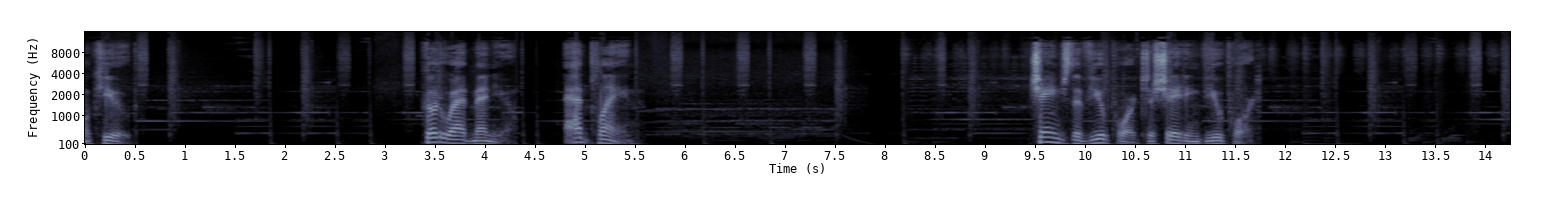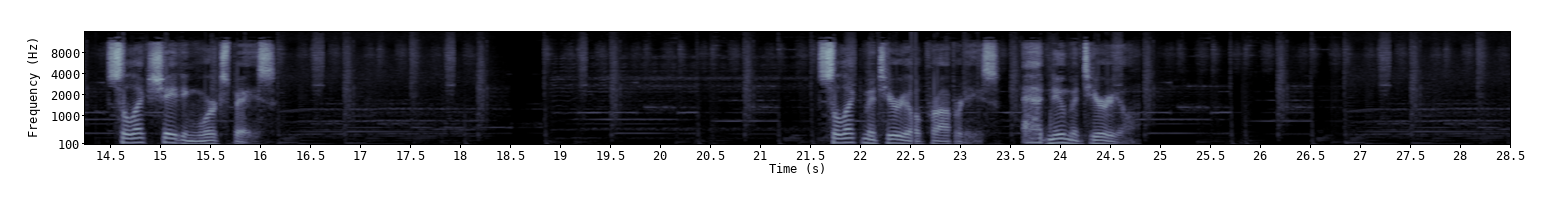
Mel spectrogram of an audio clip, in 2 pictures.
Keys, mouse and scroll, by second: 0.6 Delete, 3.6 click, 4.2 click, 4.8 click, 6.2-7.4 scroll, 9.8 scroll, 10.2 click, 14.4 click, 15.2 click, 16.3-16.8 scroll, 17.6 click, 18.4 click, 18.5-19.6 scroll, 19.6 click, 22.6 click, 25.0 click.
